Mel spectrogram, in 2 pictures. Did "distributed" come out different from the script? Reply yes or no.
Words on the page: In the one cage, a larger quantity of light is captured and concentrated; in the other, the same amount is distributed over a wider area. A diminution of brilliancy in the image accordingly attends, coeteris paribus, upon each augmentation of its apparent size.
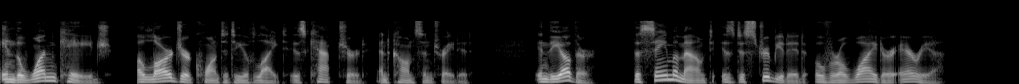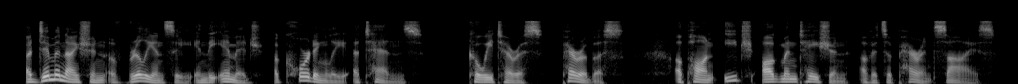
no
